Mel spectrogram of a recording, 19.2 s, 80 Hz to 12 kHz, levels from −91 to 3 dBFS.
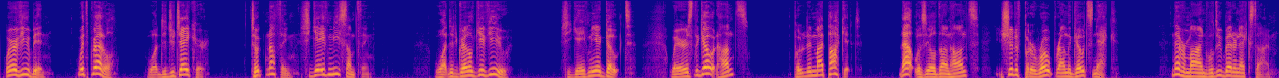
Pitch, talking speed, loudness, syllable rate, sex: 165 Hz, 185 wpm, -20 LUFS, 5.2 syllables/s, male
